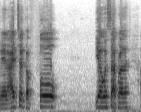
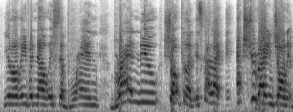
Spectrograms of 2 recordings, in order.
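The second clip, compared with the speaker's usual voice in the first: bad British impression; 6 semitones higher than usual. Streamer parodying a YouTuber's wack British impression, hammed-up. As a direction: overblown fake British YouTuber begging for subscribers. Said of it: "bad British impression".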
